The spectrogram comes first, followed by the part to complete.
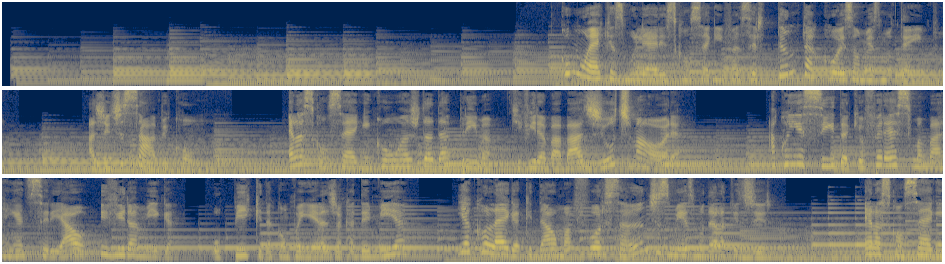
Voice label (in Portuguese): Voz Natural; Bauducco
